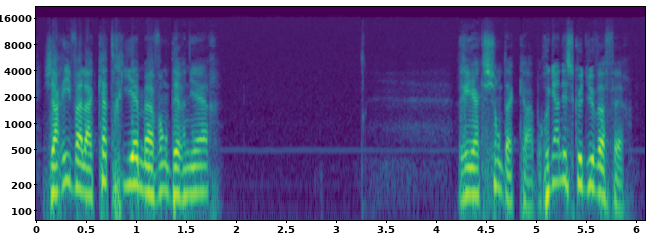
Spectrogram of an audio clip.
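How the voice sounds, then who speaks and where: A man's voice: a little high, normal speed, dry recording. A man preaching a sermon as pastor, mixing personal stories with rhetorical questions and sudden bursts of emphasis. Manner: animated preaching with personal anecdotes, rhetorical questions and acted quotes.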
